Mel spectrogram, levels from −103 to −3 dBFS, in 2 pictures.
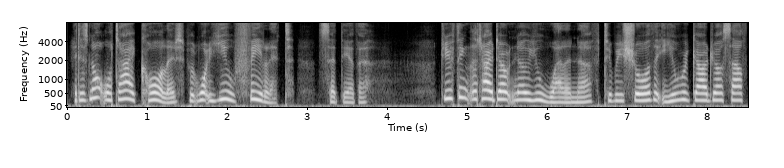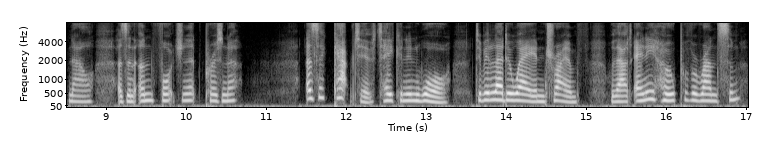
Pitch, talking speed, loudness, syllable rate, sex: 235 Hz, 190 wpm, -20 LUFS, 5.3 syllables/s, female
